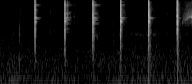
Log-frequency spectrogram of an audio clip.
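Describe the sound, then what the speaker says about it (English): A hammer taps a metal spile into a drilled hole in a maple tree with six sharp, evenly spaced strikes, close and crisp in a quiet outdoor setting. "I'm going to take my hammer. I'm going to tap it in."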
